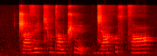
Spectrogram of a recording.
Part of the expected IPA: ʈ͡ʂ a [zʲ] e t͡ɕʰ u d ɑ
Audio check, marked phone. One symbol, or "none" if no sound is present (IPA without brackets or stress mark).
z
